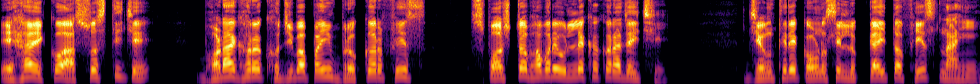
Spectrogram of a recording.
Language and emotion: Odia, happy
